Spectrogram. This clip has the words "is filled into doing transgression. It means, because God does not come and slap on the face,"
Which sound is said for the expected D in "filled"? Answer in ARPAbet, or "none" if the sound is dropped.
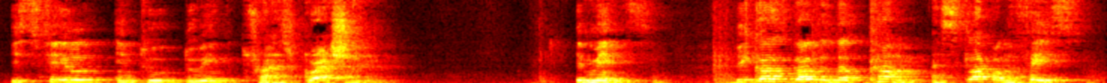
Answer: D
